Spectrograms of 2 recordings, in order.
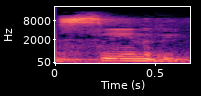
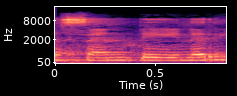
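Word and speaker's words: centenary: सेंटेनरी लिखा गया है, सेनरी बोलेंगे, ठीक है ना। टी साइलेंट है यहाँ पर। सेनरी क्या बोलेंगे बच्चों, सेनरी, ठीक है ना, सेंटेनरी नहीं बोलेंगे।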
